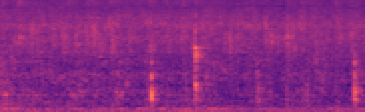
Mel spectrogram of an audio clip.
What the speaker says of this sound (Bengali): চিংড়ি মাছ দিয়ে আমি আরো কিছুক্ষণ কষিয়ে নিব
